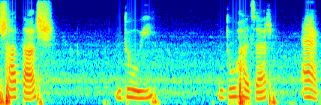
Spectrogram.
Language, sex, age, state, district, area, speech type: Bengali, female, 30-45, West Bengal, Purulia, rural, spontaneous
